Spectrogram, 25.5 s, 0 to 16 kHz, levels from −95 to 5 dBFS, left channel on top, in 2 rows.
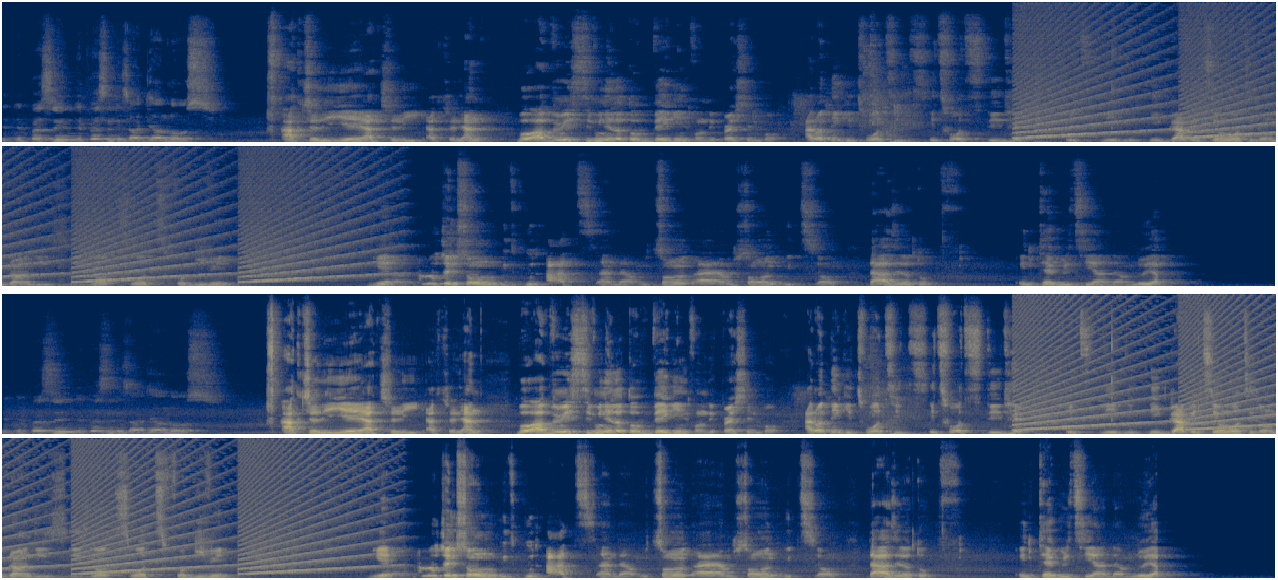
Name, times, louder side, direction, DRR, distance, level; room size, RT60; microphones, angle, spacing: voice 1, 0.0-2.2 16.4-16.8, left 1 dB, 35° left, 0.7 m, -42 dB
voice 2, 2.6-7.8 8.0-10.4 10.6-15.1 16.4-21.1 21.4-22.1 22.9-24.3, right 7 dB, 85° right, 0.5 m, -32 dB
sound 1, 7.3-14.7, equal, 5° left, 4.1 m, -53 dB
sound 2, 10.1-16.8, right 4 dB, 30° right, 0.8 m, -37 dB
12.5 x 7.0 x 3.4 m
head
